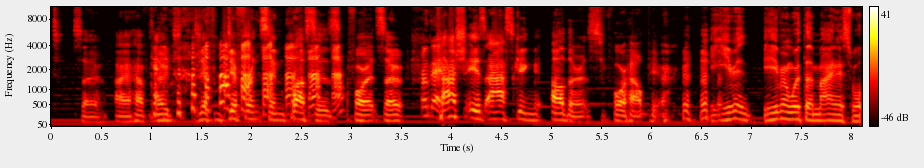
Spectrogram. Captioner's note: laughs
